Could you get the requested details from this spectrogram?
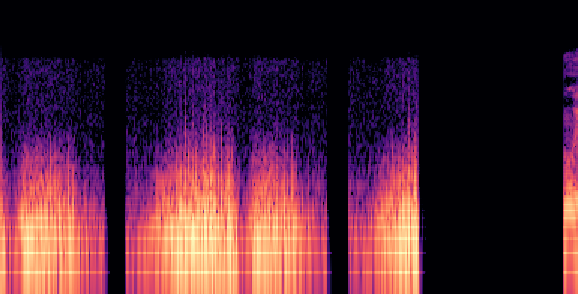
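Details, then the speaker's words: Rough, grating sounds like crumpling paper in both inspiration and expiration, unchanged by coughing; pleural friction rub from inflamed pleural surfaces rubbing, from a teaching video. "Es áspero, es como si arrugaran un papel en las orejas, eso es más fácil. Arrugas un papel, es así, es de áspero."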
